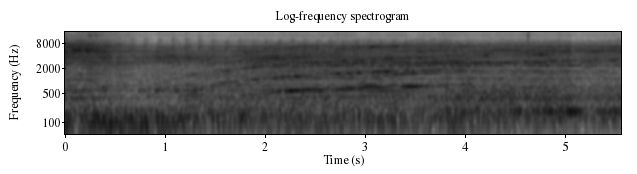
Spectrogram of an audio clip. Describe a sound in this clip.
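Gliding electronic tones sweep through loudspeakers.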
